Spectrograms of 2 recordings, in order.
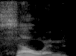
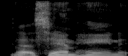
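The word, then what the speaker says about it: Samhain: warlock whose Patron is salwin Sam Hayne if you uh pronounce it with an American town and uh the the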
